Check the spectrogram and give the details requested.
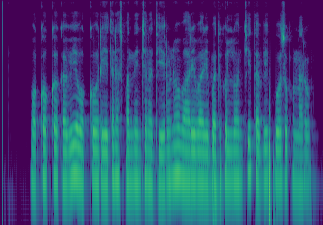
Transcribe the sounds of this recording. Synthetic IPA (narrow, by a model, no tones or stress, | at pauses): ɔkːɔkːɐkɐʋiɔkːoɾʔiːt̪ɐnɐspɐnd̪iɲt͡ʃinɐt̪iːɾunuʋaːɾiʋaːɾibɐd̪ukulːoːɲt͡ʃit̪ɐʋːipoːsukunːaːɾu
